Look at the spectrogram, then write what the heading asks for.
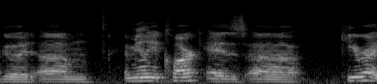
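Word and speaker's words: Qi'ra: good Emilia Clarke is Kira it's interesting it's spelled Qi apostrophe RA not just Kira like ke hi yeah whatever um as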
